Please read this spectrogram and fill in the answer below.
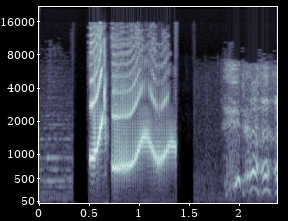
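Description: A comedic cartoon 'boing' sound effect: a loud pitched tone lasting about a second, its pitch rising, dipping and rising again, as background music cuts off just before it.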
